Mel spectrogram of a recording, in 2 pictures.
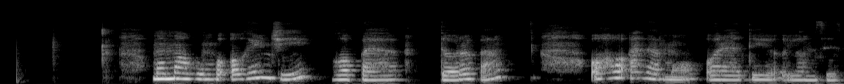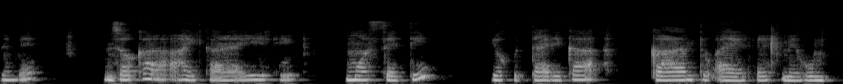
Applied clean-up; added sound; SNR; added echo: none; none; none; reverberation time 0.3 s.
